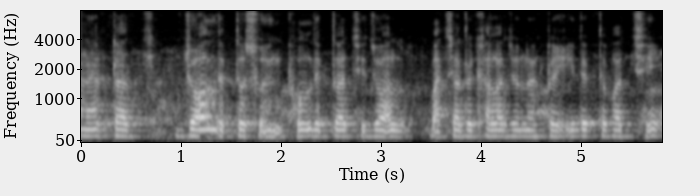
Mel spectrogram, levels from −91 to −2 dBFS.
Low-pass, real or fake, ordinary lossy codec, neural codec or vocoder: none; fake; none; codec, 16 kHz, 8 kbps, FunCodec, trained on LibriTTS, 25 frames a second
